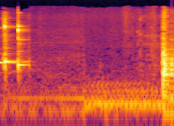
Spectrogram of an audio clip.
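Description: A quick run of bright, bell-like mallet-percussion notes in a background tune, ending about half a second in, followed by a faint low hum.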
